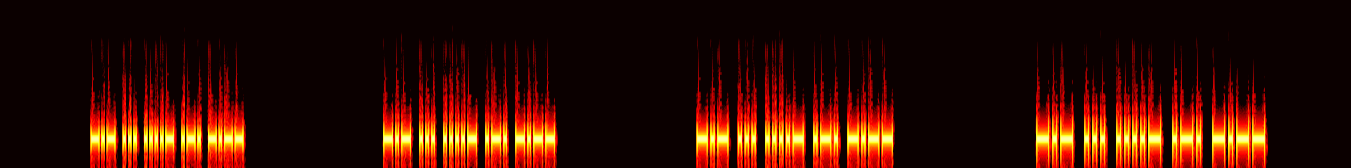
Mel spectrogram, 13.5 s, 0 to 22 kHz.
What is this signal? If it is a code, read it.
Morse code, heard as a keyed tone, about 35 wpm, 700 Hz. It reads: KS4RY KS4RY KS4RY KS4RY
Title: Speed Racing - USA 2x2 Call Signs 30wpm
